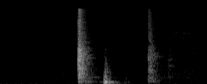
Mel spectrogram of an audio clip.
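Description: The hinged cover and grate of a Suburban three-burner RV gas cooktop being handled: three sharp knocks a little under a second in, the first the loudest and the last the faintest.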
